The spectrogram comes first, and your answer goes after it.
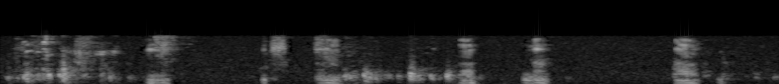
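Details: Feral hogs (wild pigs) caught in a corral trap while being loaded. Short, sharp squeals and rough grunts come in separate bursts, some clustered early and others isolated after a pause of a second or more.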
